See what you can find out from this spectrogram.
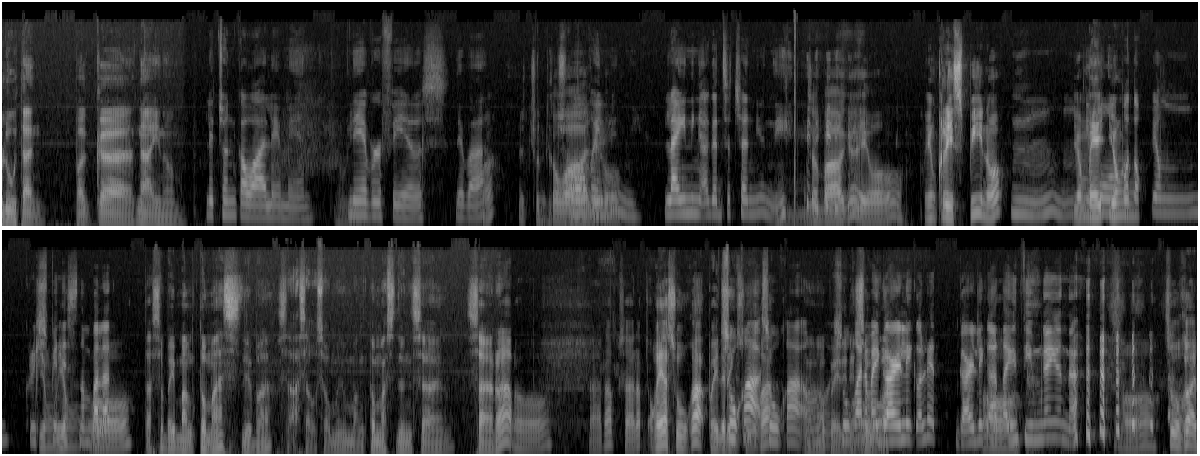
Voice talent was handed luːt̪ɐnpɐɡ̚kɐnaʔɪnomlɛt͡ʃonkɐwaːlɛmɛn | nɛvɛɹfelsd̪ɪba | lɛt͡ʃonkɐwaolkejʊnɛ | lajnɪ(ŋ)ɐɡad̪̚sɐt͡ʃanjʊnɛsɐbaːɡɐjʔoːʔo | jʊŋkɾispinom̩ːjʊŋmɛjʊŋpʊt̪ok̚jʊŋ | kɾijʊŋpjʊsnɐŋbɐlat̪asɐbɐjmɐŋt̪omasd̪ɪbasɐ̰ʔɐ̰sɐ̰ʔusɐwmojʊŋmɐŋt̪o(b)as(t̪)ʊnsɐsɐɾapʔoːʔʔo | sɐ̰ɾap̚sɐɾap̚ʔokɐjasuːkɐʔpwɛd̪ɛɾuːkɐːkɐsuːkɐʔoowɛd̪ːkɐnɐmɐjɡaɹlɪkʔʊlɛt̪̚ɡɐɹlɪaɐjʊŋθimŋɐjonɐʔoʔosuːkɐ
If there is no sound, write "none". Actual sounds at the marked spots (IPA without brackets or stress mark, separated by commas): ŋ, m, d̪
